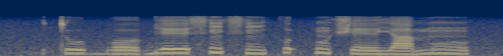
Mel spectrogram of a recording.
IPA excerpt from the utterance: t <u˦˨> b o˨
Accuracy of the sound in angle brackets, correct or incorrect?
incorrect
